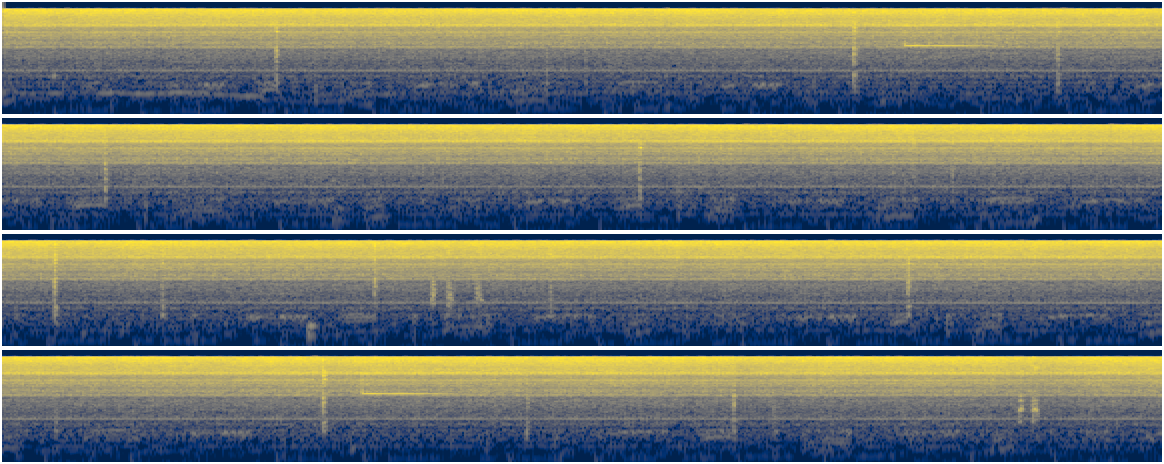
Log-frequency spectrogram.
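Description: Lego container crane test rig running its motorised lifting cycle: a steady high whirring of small motors and gearing, with scattered clicks and two short high beeps.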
